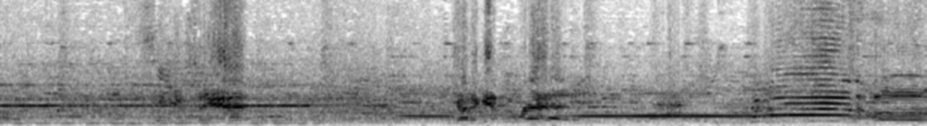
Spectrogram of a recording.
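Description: Arcade game-room din: electronic music and held tones from the game machines over a background of voices.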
